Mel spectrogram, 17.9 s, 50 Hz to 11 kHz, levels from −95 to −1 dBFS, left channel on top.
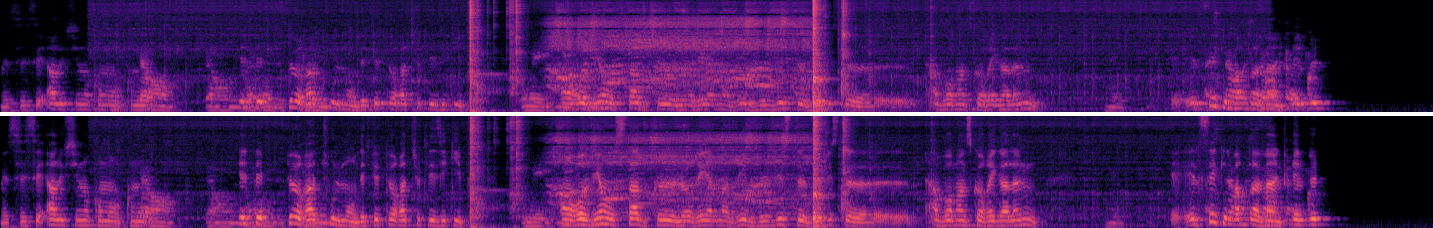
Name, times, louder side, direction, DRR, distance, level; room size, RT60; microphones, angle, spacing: voice 1, 0.0-1.8 3.0-5.8 7.0-13.0 14.6-16.5, right 6 dB, 65° right, 0.3 m, -37 dB
sound 1, 1.1-15.9, left 3 dB, 75° left, 1.0 m, -42 dB
voice 2, 1.7-2.2 2.6-3.4 3.7-4.1 6.5-7.5 13.8-14.0 15.0-16.3, left 1 dB, 55° left, 1.0 m, -45 dB
4.0 x 2.5 x 3.5 m
head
